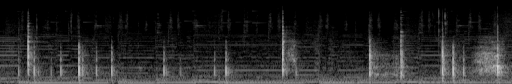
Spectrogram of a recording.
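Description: Metal spoon clinking and knocking against a ceramic plate while marinade is spooned over raw chicken: a dozen or so sharp, irregular clicks, some ringing briefly, over quiet background music.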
